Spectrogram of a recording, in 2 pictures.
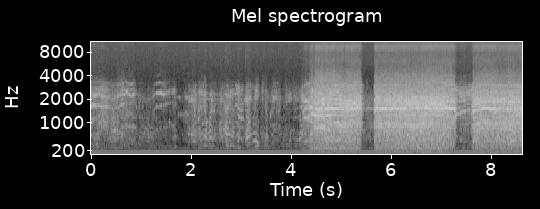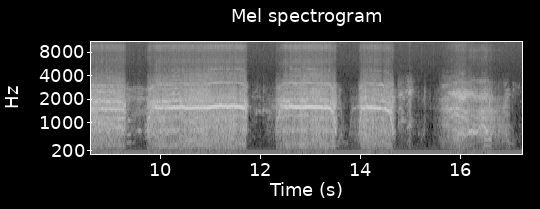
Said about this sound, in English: And there's lots of pigs, and lots and lots and lots of noise. And there's about 7 or 8, or maybe 9 natives now with knives, and they're all killing pigs. The noise is dying down as the pigs die.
